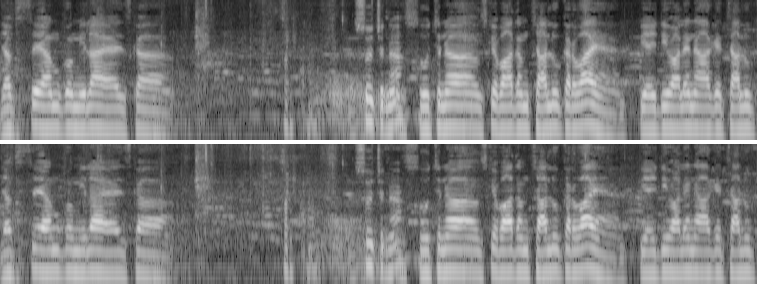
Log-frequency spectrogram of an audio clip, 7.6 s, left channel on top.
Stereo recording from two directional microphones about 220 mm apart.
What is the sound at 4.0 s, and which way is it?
Speech, 20° left (ahead or behind).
